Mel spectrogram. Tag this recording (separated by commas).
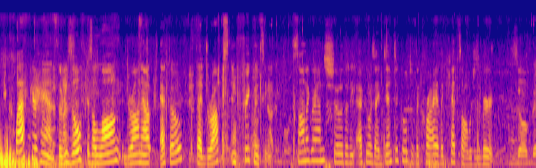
Speech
